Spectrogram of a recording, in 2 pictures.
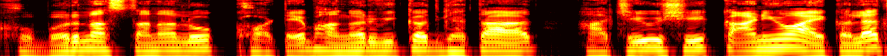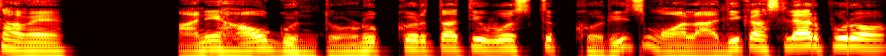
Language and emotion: Goan Konkani, fearful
